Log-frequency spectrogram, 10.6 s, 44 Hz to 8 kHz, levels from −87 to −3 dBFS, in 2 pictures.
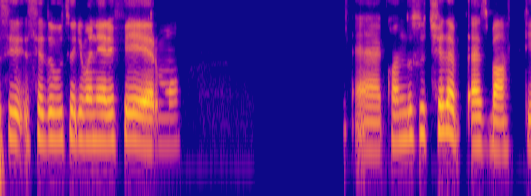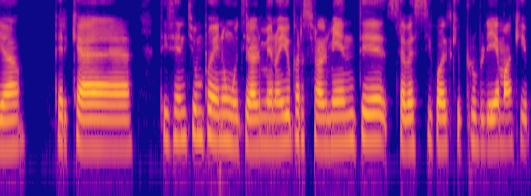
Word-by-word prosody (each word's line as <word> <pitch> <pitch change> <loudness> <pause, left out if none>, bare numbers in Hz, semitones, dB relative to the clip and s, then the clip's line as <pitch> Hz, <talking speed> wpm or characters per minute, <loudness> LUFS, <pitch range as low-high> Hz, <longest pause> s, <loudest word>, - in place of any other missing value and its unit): si 200 -3 -1
si - - -7
è - - +1
dovuto 200 +1 -2
rimanere 195 -1 +2
fermo. 180 -3 +2 1.7
Eh, 155 -1 -3
quando 195 +2 -3
succede 230 +1 +2
è 180 - +5
sbatti, 165 -1 0
eh, 165 +1 +2 0.3
perché 170 -2 +3 0.2
ti 200 - -11
senti 200 +1 -7
un 215 - -4
po' 210 - 0
inutile, 185 -3 0
almeno 175 +1 -2
io 180 +2 +1
personalmente, 190 0 -1
se - - -8
avessi 175 +3 -4
qualche 175 -1 -1
problema 175 -1 -2
che, 175 -1 -12
180 Hz, 145 wpm, -23 LUFS, 170-195 Hz, 1.7 s, è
